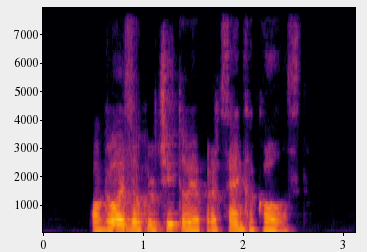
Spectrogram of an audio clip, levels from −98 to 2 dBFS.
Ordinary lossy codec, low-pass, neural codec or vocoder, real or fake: none; none; codec, 16 kHz, 6 kbps, DAC; fake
